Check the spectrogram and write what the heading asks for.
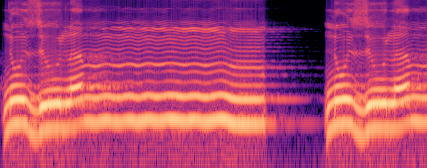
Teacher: alif yang berharokat fathatain yang bertemu mim, siap masuk dan mendengung masuk ke huruf mim, namanya bacaan idgham bigunnah. Kita tekan selama 3 harokat.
